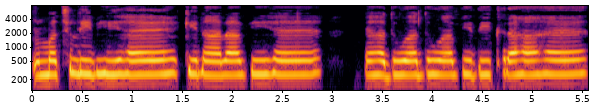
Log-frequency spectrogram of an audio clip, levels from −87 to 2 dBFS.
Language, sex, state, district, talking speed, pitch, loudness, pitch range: Hindi, female, Chhattisgarh, Sarguja, 150 wpm, 255 Hz, -12 LUFS, 255-265 Hz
